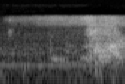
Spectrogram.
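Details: The speaker's own mechanical ventilator, noted during a recorded podcast: a soft airy hiss swelling into a louder rush of air near the end as a breath is delivered.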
